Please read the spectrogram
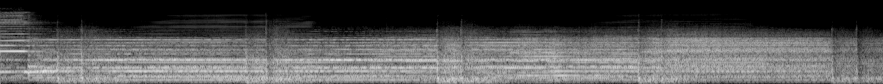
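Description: Improvised live music from baritone guitar played through effects: layered, sustained drone tones with distortion and echo.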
